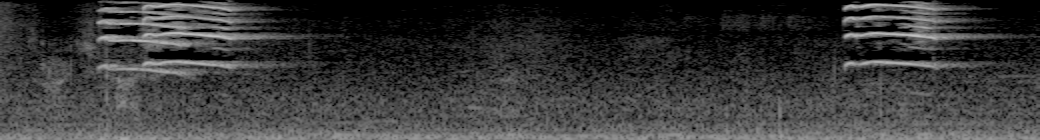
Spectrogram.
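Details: Two high, thin, squeaky calls from young long-eared owls of a just-fledged brood in Ermelo, Netherlands, each about half a second long and about four seconds apart, like a creaking gate; the background is quiet.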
